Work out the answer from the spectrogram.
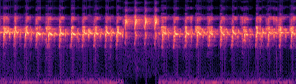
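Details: White-beaked lovebird in a long ngekek: steady, very rapid high-pitched chattering trill, with a short break in the low background hum partway through.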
